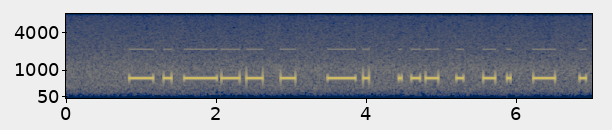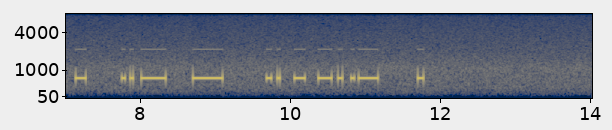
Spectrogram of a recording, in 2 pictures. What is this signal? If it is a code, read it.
Beeps of irregular length. There is no code.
